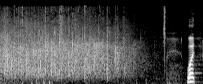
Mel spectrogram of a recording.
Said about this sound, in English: Oh, we want to clap. All right.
